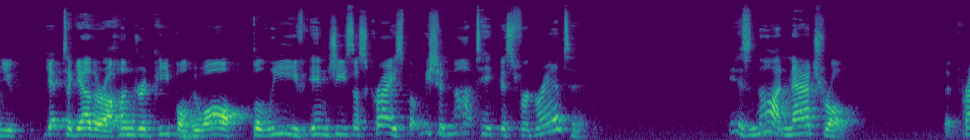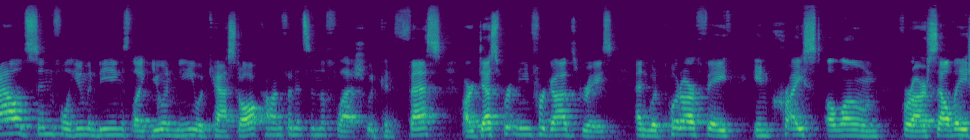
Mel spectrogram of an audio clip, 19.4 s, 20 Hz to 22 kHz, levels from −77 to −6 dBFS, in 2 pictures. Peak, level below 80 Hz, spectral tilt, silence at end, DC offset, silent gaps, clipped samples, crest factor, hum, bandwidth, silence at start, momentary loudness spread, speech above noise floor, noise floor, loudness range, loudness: -8 dBFS; -66 dBFS; -3 dB/octave; 0 s; under 0.1%; none; under 0.1%; 20 dB; none; 19 kHz; 0 s; 10 LU; 39 dB; -66 dBFS; 4 LU; -27 LUFS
